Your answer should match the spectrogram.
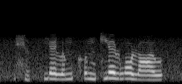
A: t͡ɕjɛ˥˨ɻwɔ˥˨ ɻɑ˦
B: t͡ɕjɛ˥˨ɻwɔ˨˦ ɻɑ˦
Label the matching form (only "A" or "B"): A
